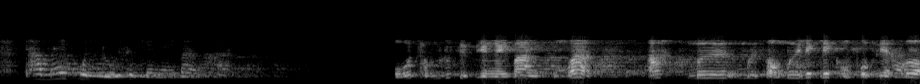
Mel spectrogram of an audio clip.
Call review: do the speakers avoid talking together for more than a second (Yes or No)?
Yes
